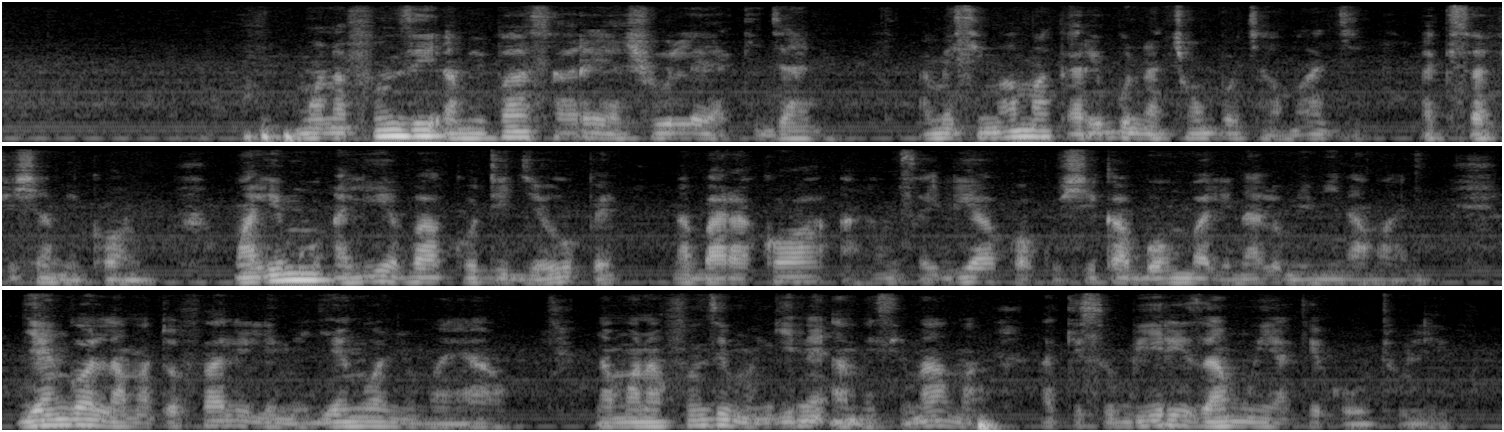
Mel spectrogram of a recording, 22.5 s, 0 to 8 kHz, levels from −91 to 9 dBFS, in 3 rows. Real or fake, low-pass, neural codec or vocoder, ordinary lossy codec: real; 7.2 kHz; none; AAC, 48 kbps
